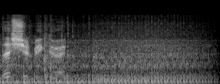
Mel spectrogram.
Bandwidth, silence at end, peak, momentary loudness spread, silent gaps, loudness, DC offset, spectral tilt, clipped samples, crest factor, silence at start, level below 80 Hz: 11 kHz; 0.1 s; 0 dBFS; 20 LU; none; -20 LUFS; under 0.1%; -1 dB/octave; under 0.1%; 22 dB; 0 s; -42 dBFS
